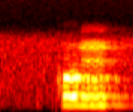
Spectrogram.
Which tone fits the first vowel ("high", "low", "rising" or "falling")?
high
